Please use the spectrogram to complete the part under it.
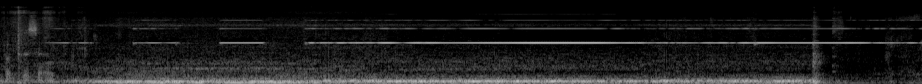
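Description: A furnace burner rumbles with a low, steady roar.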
